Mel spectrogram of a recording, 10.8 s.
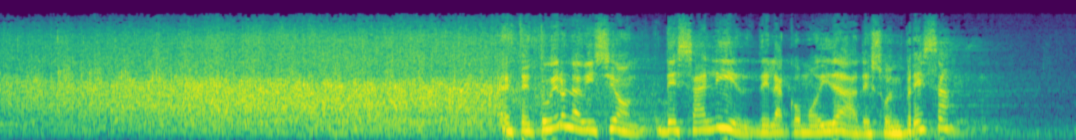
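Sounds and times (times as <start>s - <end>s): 
audience applause after speech request: 0.0s - 5.7s
speech: 5.0s - 9.7s.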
